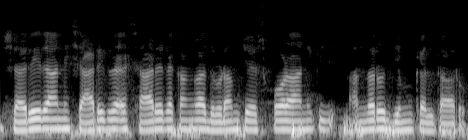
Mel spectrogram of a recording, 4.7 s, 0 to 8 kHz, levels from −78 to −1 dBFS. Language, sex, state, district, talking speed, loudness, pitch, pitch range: Telugu, male, Andhra Pradesh, Anantapur, 115 wpm, -16 LUFS, 150 Hz, 140-155 Hz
